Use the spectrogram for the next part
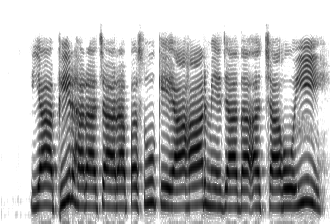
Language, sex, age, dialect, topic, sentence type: Magahi, female, 36-40, Western, agriculture, question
